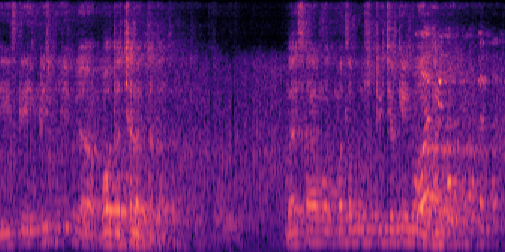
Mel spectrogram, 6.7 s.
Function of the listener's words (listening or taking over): taking over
